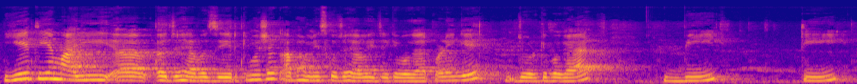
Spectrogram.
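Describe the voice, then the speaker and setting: A woman teacher with a Pakistani Urdu accent, giving a patient classroom lesson and slowly sounding out letters. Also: lowish voice, a little mellow. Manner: patient, drawn-out letter recitation. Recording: echoey hall, faint room noise.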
